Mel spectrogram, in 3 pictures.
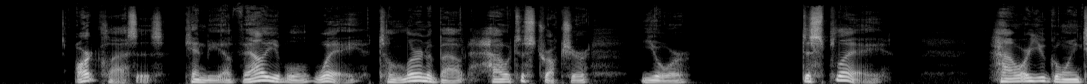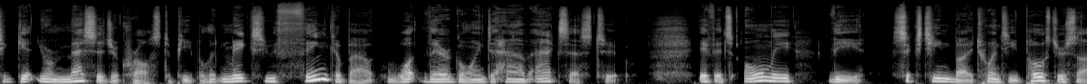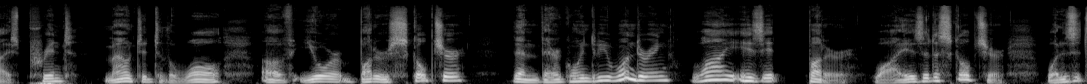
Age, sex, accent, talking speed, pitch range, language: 60-79, male, American, 135 wpm, 105-160 Hz, English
